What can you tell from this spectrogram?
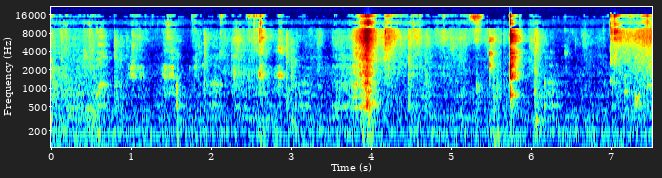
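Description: Knife and fork cutting steak on a plate: faint scraping and small taps, with two sharper clinks of cutlery on the plate about four seconds and nearly six seconds in. A steady low hum runs underneath.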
